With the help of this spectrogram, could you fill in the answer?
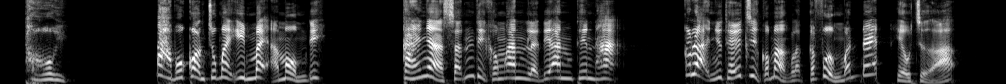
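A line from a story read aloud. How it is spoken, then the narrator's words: Woman shouting. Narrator (Vietnamese): mụ mà hét lên một cái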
